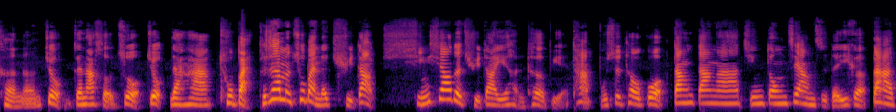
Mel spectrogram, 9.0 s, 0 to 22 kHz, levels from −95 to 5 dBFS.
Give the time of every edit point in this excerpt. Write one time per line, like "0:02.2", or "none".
0:07.4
